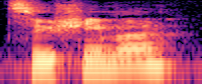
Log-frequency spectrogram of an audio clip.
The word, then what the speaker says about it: Tsushima: Ghosts of Tsushima? Is that how you say that? How do you say that? – Tsushima.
